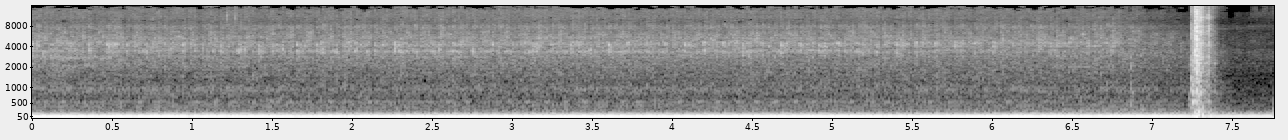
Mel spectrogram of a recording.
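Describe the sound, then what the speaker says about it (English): A 1976 C3 Corvette engine idles steadily and loud, a constant low rumble throughout, with a brief sharp click near the end. "She hasn't been fired up in a couple of weeks now, so let's see how she does."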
